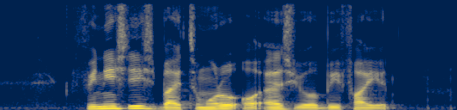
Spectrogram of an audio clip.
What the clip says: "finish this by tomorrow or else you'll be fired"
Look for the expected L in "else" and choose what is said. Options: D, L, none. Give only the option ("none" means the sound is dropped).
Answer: none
